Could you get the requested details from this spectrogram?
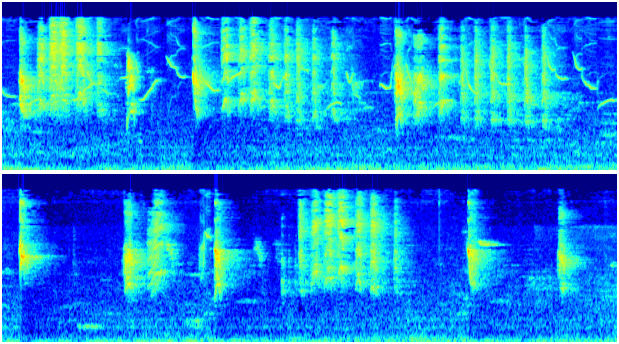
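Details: Repeated slurred chirps from a female great-billed seed-finch that calls a lot, scattered in bunches among frequent broadband rattling and flapping noises, with brief quieter gaps between the bursts.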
